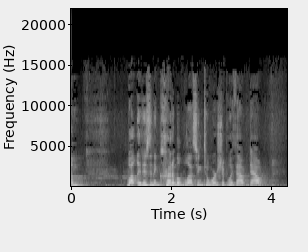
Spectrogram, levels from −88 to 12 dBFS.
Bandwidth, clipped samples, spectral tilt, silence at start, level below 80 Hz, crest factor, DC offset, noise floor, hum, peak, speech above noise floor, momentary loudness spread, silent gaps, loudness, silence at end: 16 kHz; under 0.1%; -4.5 dB/octave; 0 s; -54 dBFS; 16 dB; under 0.1%; -41 dBFS; none; -2 dBFS; 23 dB; 21 LU; none; -18 LUFS; 0.2 s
